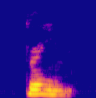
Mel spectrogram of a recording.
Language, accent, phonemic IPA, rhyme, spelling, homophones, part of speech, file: English, Southern England, /bɹiːm/, -iːm, breme, bream, adjective, LL-Q1860 (eng)-breme.wav
- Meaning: Of the sea, wind, etc.: fierce; raging; stormy, tempestuous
